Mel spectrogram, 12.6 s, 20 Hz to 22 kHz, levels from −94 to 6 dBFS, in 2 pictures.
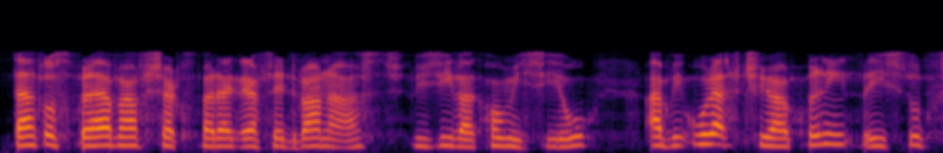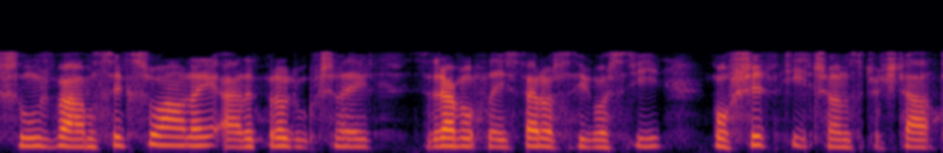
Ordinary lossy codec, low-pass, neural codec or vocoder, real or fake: none; 5.4 kHz; autoencoder, 44.1 kHz, a latent of 192 numbers a frame, MeloTTS; fake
